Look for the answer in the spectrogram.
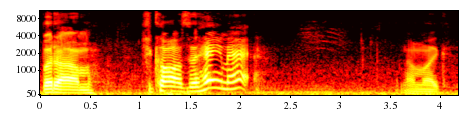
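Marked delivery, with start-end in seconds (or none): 1.6-2.1 high-pitched caseworker greeting; Chloe. Retold or imitated. Caseworker calling Matt, high perky imitation. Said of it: "So Chloe calls".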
